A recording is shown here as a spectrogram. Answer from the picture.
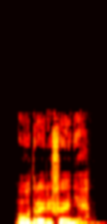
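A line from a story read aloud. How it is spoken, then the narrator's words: Breathless exhale. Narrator (Russian): выдохнул Григорий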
